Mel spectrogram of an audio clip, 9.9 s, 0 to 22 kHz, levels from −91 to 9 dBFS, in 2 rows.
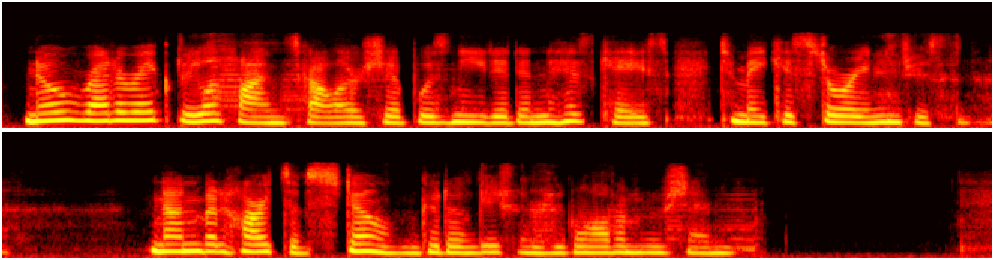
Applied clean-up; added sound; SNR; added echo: neural diffusion model UNIVERSE++.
